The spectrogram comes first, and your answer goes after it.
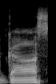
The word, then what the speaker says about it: Gauss: known we've always went I would say like Gauss or gas and I had I think that Gauss is the general approved pronunciation right right I don't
